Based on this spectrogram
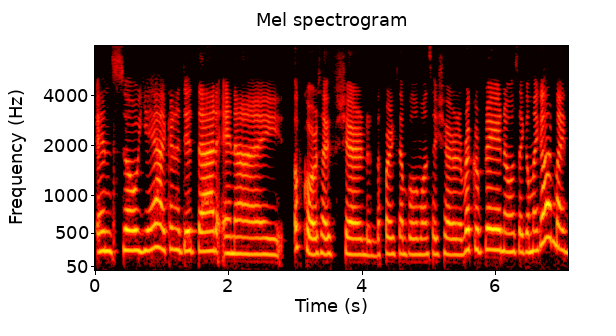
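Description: A woman's high-pitched voice with a Spanish accent and ordinary pitch variation, music in the background. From Argentina. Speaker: podcaster. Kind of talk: casual chat. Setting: video call.

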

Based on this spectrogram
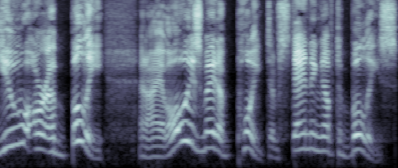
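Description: A man does a put-on character voice, squeaky and nasal, with extremely high pitch, very wide pitch swings and big swings in loudness at a fairly quick pace. The recording is very clean with a silent background, and the sound is dry and close with no echo. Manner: trying to sound assertive.

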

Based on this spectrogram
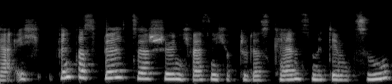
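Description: This woman has a fairly high pitch and an unremarkable speaking voice. She speaks at a moderate pace. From Switzerland. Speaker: religious educator and spiritual coach. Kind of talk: casual interview.

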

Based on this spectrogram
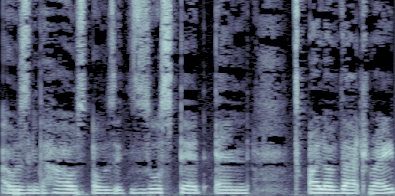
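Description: A woman with a Kenyan accent, dark and mellow in tone, at a moderate pace, in a dry, close sound with no echo. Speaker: podcaster. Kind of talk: casual monologue. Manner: switches between English and Swahili.

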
